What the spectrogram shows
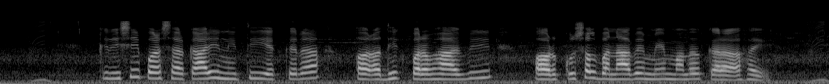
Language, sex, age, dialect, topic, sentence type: Magahi, female, 25-30, Western, agriculture, statement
